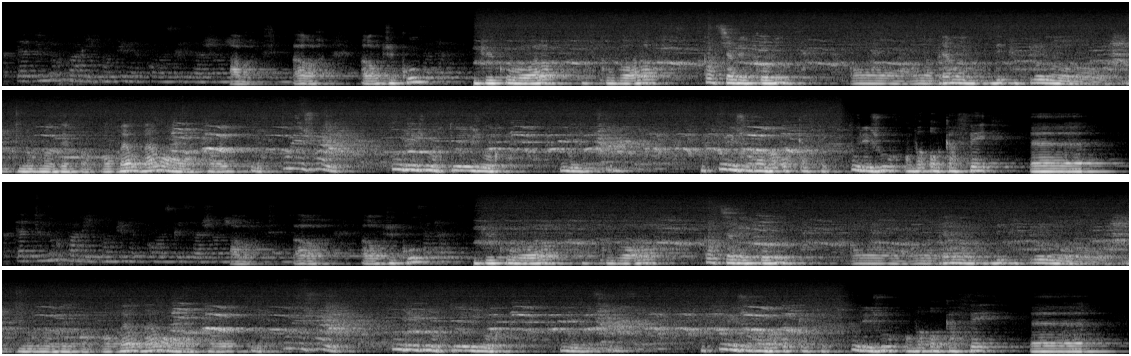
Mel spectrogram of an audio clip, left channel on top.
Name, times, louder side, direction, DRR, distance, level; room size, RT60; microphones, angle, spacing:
voice 1, 0.1-3.0 4.1-4.5 17.1-17.9 21.9-22.1, right 1 dB, 75° right, -10 dB, 3.6 m, -38 dB
voice 2, 2.9-3.2 3.6-4.3 4.7-8.0 8.5-14.7 15.2-16.3 16.8-17.5 18.3-21.3 21.5-22.1, left 3 dB, 35° left, 7 dB, 0.4 m, -20 dB
sound 1, 4.7-19.7, left 1 dB, 20° left, 2.1 m, -29 dB
10.0 x 4.7 x 7.9 m, 1.3 s
head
